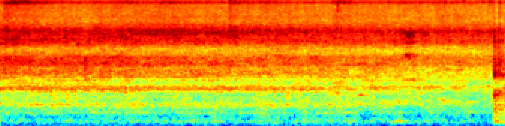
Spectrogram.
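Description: Steady, even sizzling hiss of a vegetable masala frying in oil in a pressure cooker over a gas flame.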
